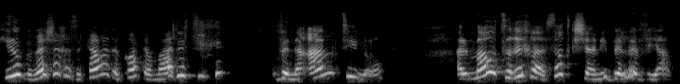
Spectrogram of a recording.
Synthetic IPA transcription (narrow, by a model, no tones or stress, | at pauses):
kilube̞meʃeχezekamad̪ako̞tamad̪t̪i | ve̞naʔamt̪ilo̞ | almaut͡saʁiχlaːso̞t̪kʃeanibe̞le̞vjam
